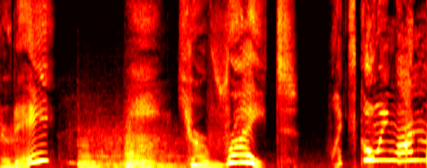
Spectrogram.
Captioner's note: gasp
